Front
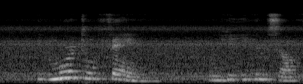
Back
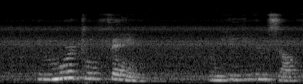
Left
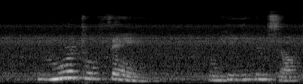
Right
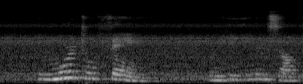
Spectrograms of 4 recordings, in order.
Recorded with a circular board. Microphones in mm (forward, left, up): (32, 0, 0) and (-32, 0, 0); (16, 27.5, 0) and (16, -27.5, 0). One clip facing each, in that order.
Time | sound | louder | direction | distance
0.4 | a woman speaking | even, left 3 dB | 110° left | 1.4 m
